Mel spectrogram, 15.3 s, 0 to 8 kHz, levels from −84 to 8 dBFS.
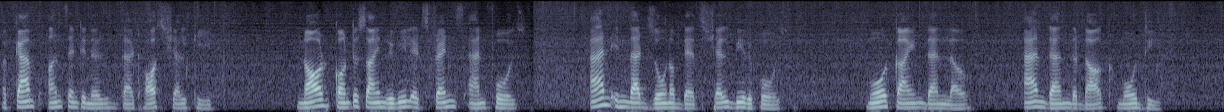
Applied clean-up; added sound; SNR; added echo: none; Fire; 19 dB; none.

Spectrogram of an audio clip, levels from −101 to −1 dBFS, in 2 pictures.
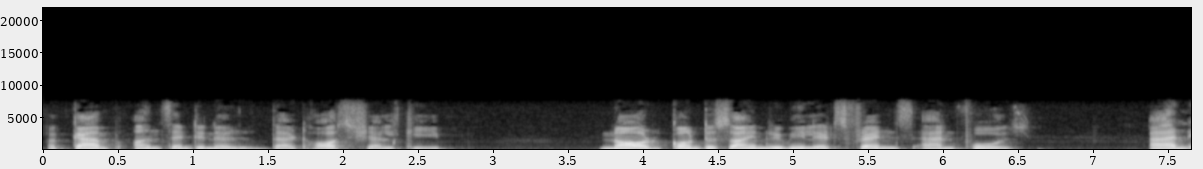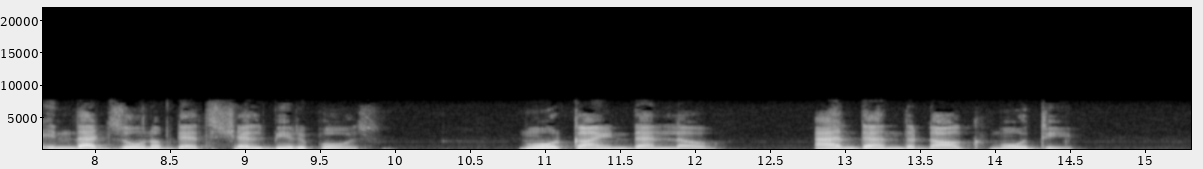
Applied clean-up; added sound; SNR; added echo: none; none; none; none.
